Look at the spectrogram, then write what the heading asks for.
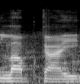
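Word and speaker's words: ลาบไก่: এটা হচ্ছে ডাক এর সালাদ টাইপের, ওটাকে বলে লাপ্পেট, আচ্ছা মানে লাভ কাই, চিকেন হলে লাভ কাই। গাই। হ্যাঁ লাভ ওই আচ্ছা ইংলিশে গাই লেখে বাট ওরা কে উচ্চারণ করে আর কি, লাভ কাই লাভ পেট।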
